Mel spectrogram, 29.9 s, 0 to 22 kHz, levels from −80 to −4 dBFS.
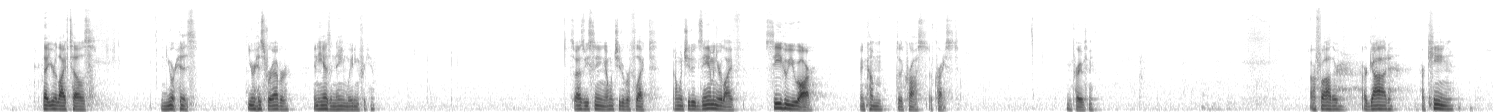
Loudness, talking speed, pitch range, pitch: -30 LUFS, 110 wpm, 110-125 Hz, 115 Hz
